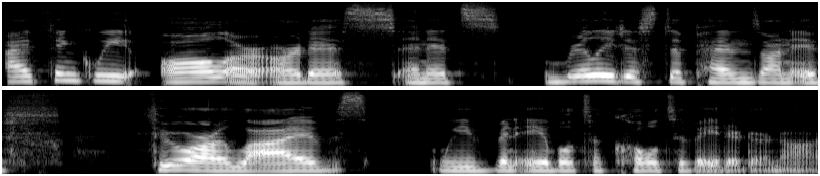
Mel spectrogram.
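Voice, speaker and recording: This is a plain, everyday voice with ordinary pitch variation. It moves at a fairly slow pace over a quiet background. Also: woman, medium pitch for a woman. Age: 20s. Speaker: actress and creative director. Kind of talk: casual interview.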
